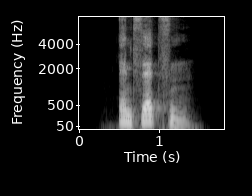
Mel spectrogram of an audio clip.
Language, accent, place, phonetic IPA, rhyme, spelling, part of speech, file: German, Germany, Berlin, [ɛntˈzɛt͡sn̩], -ɛt͡sn̩, Entsetzen, noun, De-Entsetzen.ogg
- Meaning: gerund of entsetzen; horror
